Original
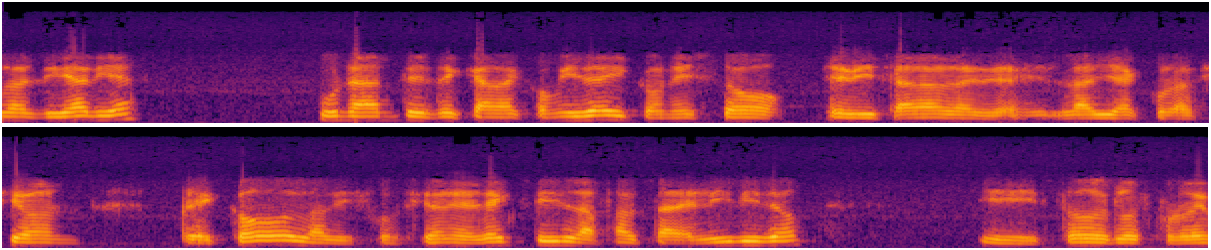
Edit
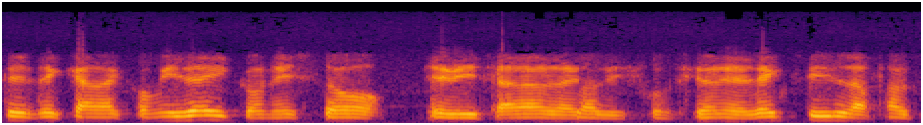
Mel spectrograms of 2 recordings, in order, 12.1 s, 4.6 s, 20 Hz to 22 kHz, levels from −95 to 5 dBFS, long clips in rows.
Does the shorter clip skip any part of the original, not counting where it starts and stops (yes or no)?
yes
